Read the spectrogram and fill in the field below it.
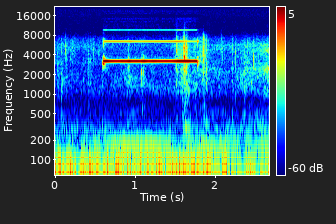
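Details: Idling tractor cab while fuses are checked (15 A blower fan fuse found fine) for dead blower fans; the AC clutch kicks on. A shrill, steady beep of about a second sounds over a low idle rumble. The cab warning alarm repeats; cause unknown.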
